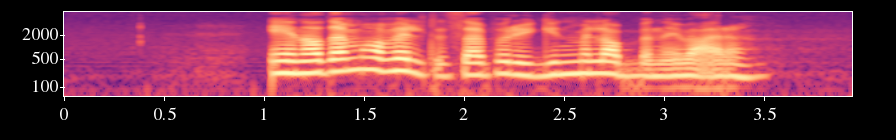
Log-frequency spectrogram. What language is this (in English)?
Norwegian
